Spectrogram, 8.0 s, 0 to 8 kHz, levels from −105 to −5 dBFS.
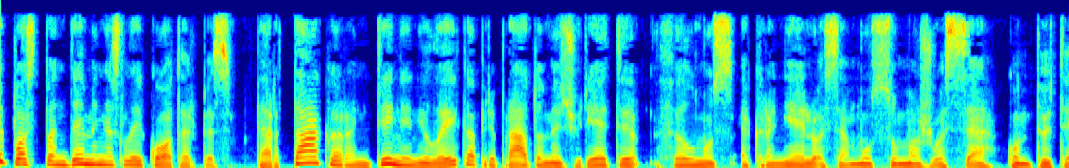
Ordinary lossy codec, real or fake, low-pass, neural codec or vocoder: MP3, 48 kbps; fake; 7.2 kHz; codec, 16 kHz, 16 kbps, FunCodec, trained on LibriTTS, 50 frames a second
